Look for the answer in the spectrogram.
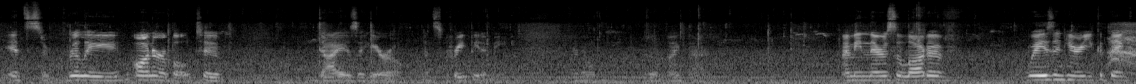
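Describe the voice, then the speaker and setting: Hesitant woman chatting over outdoor noise. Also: medium pitch. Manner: hesitant, halting, thinking aloud. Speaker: vlogger sharing opinions on a show. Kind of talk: casual rambling chat. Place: outdoors on a deck. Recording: outdoor deck, clear background noise, birds.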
